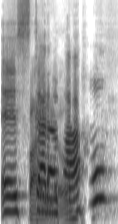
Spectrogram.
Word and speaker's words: escarabajo: Escarabajo. Oh, that's a new one I haven't heard of. What was bajo? That's it. Escarabajo, yeah. Like the hole, like the J is someone pronounced like an H.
